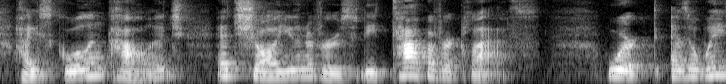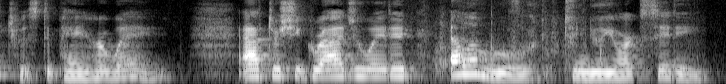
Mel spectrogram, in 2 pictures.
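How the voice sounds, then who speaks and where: A woman who writes children's books, reading aloud and chatting in a storytime style, with deliberate, emphatic phrasing. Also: lowish voice, fairly bright tone. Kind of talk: storytime read-aloud with informal asides.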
